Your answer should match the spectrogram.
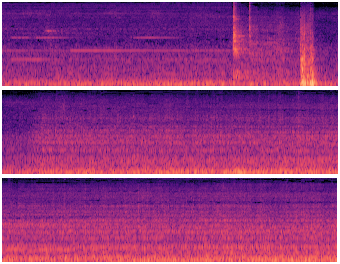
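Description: Gas burners of a millivolt deep fryer lighting off the pilot: a short click, then a sudden loud thump about three seconds in as the gas ignites, followed by the steady rush of the burners burning.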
